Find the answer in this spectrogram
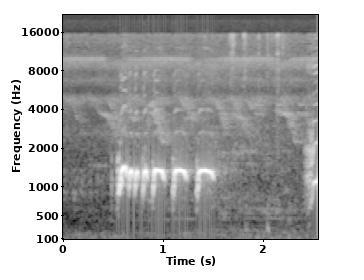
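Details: Local Javanese zebra dove recorded as a lure call for trapping: one short phrase of rapid, rolling, coo-like notes lasting about a second, followed by a faint start of another phrase over low background hum.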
